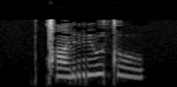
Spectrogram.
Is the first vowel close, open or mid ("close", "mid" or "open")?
open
